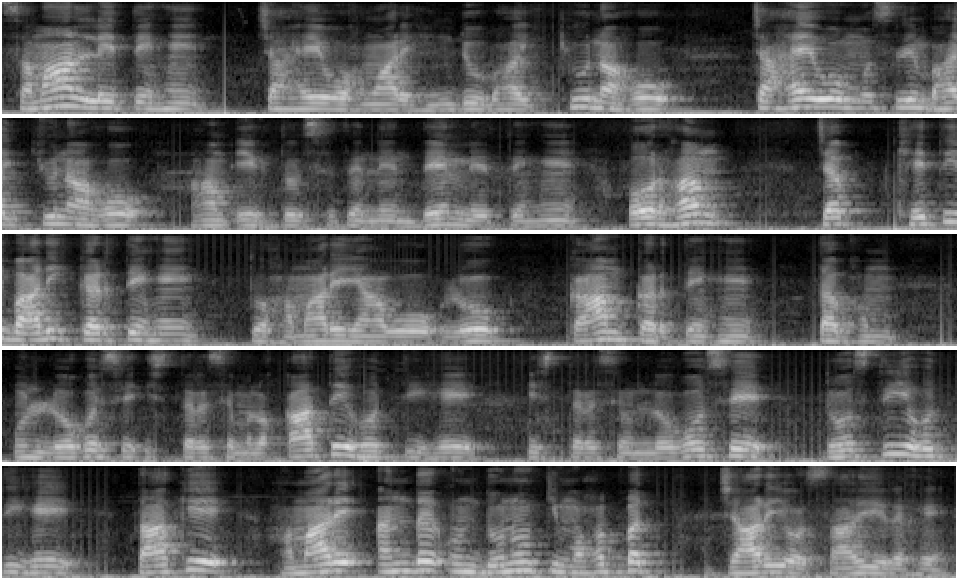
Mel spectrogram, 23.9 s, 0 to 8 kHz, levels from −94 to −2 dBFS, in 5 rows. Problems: constant background noise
